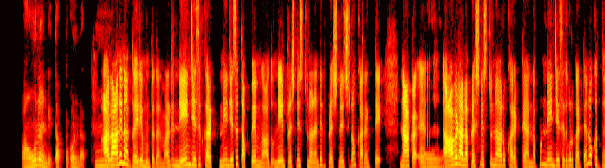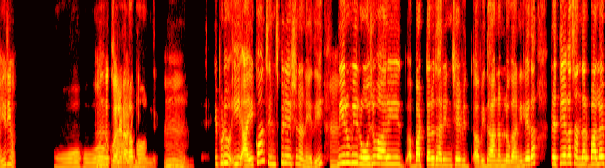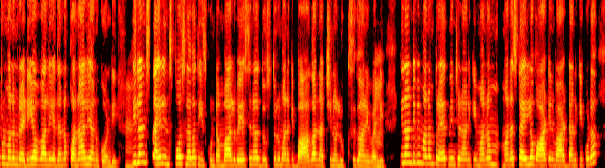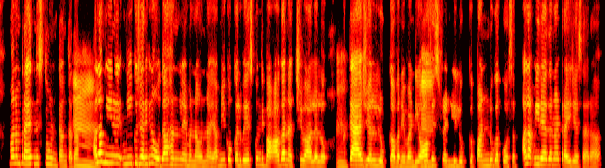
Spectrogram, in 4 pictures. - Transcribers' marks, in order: in English: "కరెక్ట్"; stressed: "ధైర్యం"; other background noise; in English: "ఐకాన్స్ ఇన్స్పిరేషన్"; in English: "రెడీ"; in English: "విలన్ స్టైల్ ఇన్స్ పోస్"; in English: "లుక్స్"; in English: "స్టైల్‌లో"; stressed: "బాగా"; in English: "క్యాజువల్ లుక్"; in English: "ఆఫీస్ ఫ్రెండ్లీ లుక్"; in English: "ట్రై"
- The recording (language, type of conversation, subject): Telugu, podcast, మీ శైలికి ప్రేరణనిచ్చే వ్యక్తి ఎవరు?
